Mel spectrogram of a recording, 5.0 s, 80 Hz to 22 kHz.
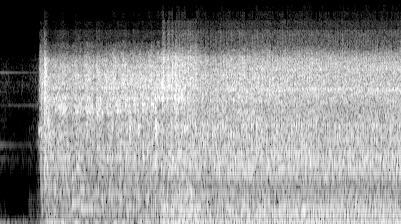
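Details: Hay squeeze diesel with PT fuel pump and ECM, newly wired and plumbed, no exhaust fitted: brief crank, then it catches and settles into a loud, even clatter; code cleared, oil pressure about 60 psi; a healthy start.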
